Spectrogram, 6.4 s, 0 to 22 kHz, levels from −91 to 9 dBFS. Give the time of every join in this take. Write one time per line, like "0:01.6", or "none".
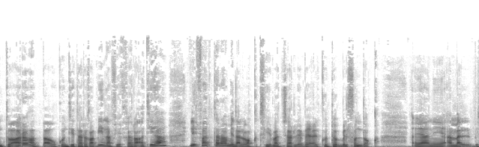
0:05.5

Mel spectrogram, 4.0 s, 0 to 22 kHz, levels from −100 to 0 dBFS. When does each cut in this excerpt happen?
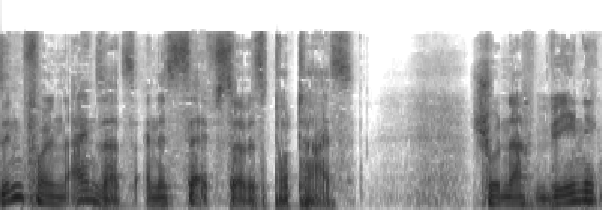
none

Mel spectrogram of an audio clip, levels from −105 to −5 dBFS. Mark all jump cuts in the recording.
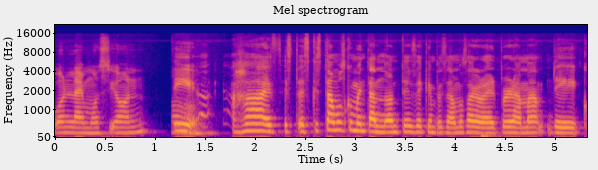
0:01.2

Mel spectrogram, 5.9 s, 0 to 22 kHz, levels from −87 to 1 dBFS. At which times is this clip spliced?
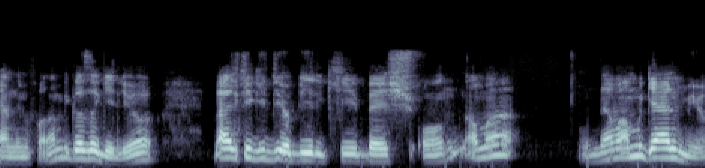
none

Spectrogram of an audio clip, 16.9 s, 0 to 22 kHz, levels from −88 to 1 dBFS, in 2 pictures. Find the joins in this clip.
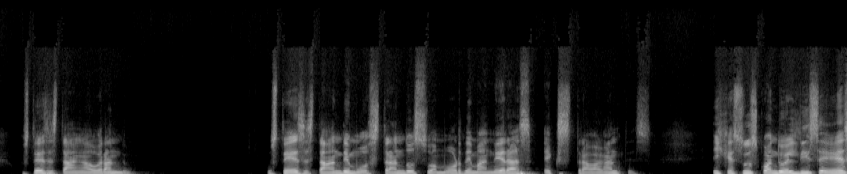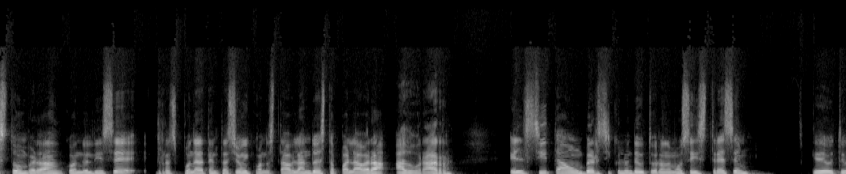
0:09.9

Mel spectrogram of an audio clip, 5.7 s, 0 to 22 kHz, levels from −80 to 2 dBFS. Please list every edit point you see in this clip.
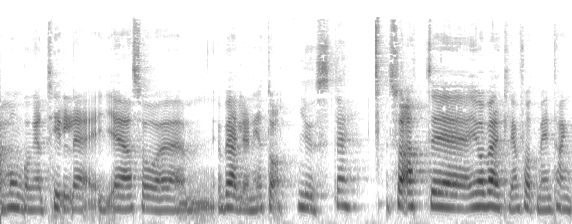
none

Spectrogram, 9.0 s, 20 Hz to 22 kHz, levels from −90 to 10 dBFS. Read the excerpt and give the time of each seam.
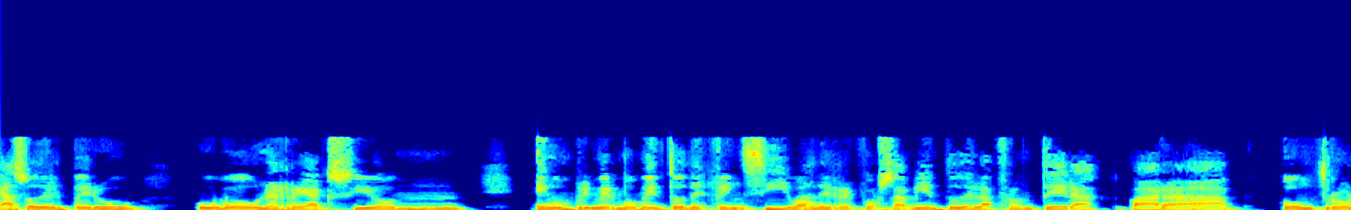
0:07.4

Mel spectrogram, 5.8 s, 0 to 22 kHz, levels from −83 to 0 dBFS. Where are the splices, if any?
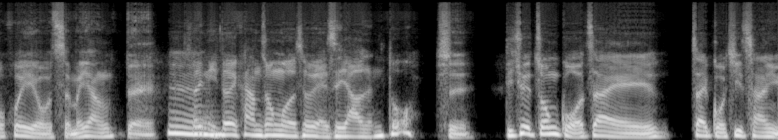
0:00.9

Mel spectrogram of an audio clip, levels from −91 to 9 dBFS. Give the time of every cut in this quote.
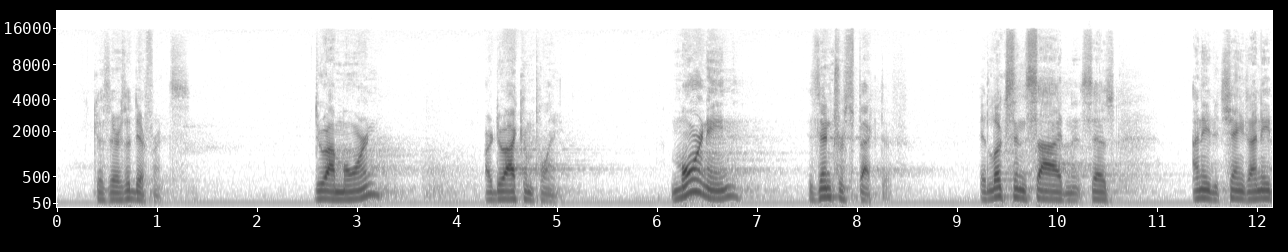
none

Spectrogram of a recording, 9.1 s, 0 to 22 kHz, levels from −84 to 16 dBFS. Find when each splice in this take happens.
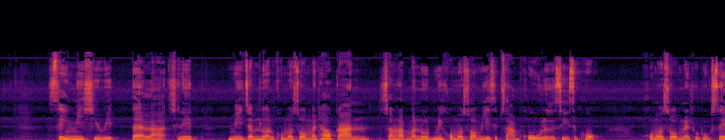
none

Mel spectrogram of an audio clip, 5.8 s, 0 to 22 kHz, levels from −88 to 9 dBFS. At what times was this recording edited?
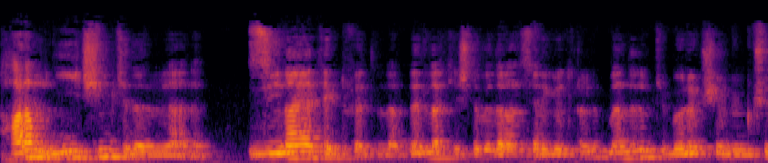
none

